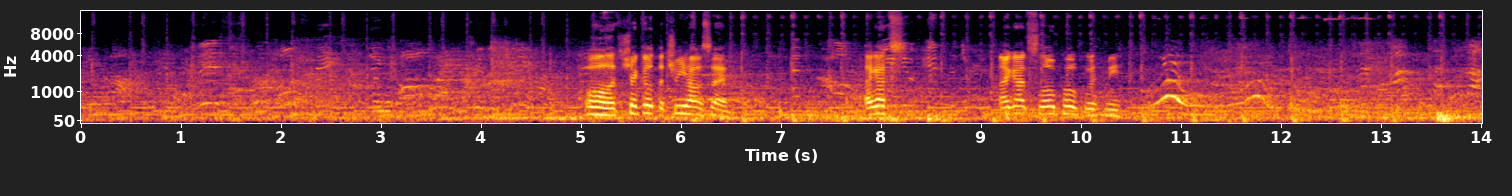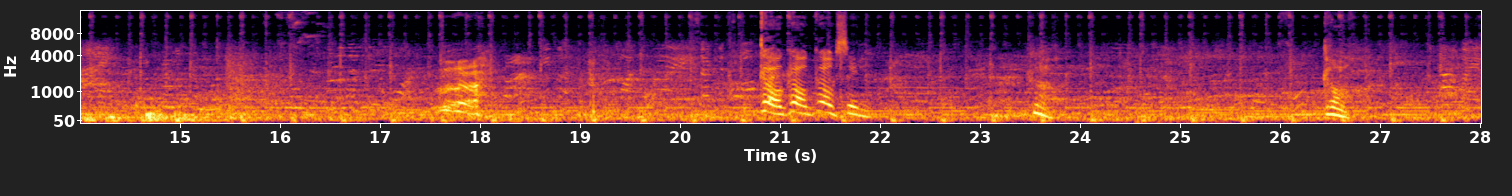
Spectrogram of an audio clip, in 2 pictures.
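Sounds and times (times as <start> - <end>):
children calling out: 10.7 - 14.3.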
